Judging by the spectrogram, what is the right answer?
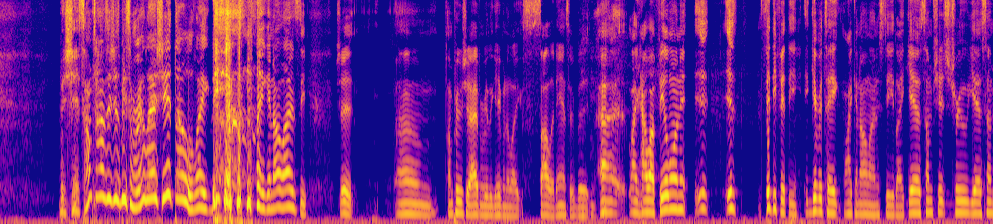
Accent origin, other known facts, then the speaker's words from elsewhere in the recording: Atlanta, Georgia, United States; I am from Atlanta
